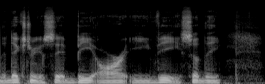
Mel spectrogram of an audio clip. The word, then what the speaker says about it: breve: The next one then is the brev, and it's pronounced, the first one you'll see in a dictionary is the brev. Some have it breve, but it's a brev.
